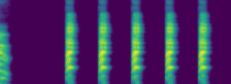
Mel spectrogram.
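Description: A video game plays a short burst of electronic chirps, repeated five times at an even pace.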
